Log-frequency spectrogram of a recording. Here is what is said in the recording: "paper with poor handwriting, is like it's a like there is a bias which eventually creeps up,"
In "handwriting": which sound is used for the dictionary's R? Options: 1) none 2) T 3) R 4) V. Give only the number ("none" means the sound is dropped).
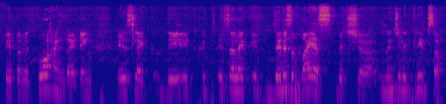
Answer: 3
